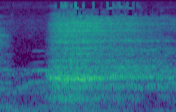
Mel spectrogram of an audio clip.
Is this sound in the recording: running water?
no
